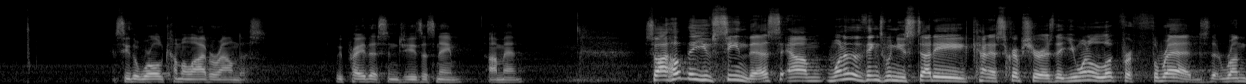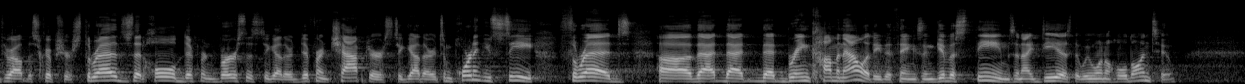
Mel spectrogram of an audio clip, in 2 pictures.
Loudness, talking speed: -26 LUFS, 195 wpm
